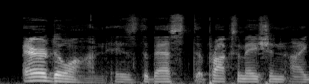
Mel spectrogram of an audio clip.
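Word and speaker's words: Erdoğan: have squandered the advantages to be gained from Erdogan's contempt for Trump, according to both European and Middle Eastern intelligence sources.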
